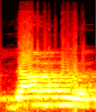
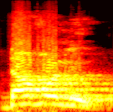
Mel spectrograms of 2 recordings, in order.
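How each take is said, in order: First: "ডাব্লিউ" as dab-lio; no vowel between b and l in "ডাব্লিউ"; incorrect local pronunciation. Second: "ডাব্লিউ" as da-bo-liu; correct international pronunciation. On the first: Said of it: "কোনোভাবে এটা মেনে নেয় না". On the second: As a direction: put a short vowel between b and l in "ডাব্লিউ". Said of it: "এটা কি হবে?". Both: Shown as a demonstration.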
